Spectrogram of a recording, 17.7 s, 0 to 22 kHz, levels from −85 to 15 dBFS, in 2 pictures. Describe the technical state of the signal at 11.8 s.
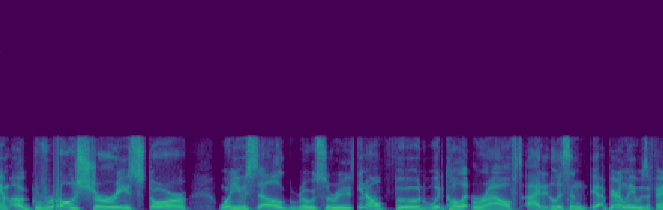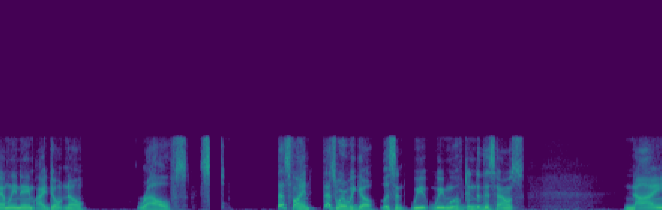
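At 11.8 s there is packet loss on an ADPCM call: 11.63 to 11.89 s, a hard-edged silent hole of about 170 ms where the decoder's adaptive predictor loses sync.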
